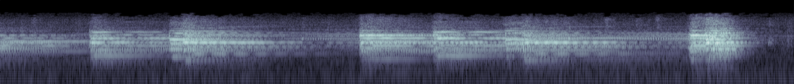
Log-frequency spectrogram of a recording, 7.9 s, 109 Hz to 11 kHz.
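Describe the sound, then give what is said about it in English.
A clock strikes nine o'clock with a slow series of resonant, ringing chimes, each tone lingering and overlapping the next. The strikes are loud, with no voices. “It's 9 o'clock, Mrs.”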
